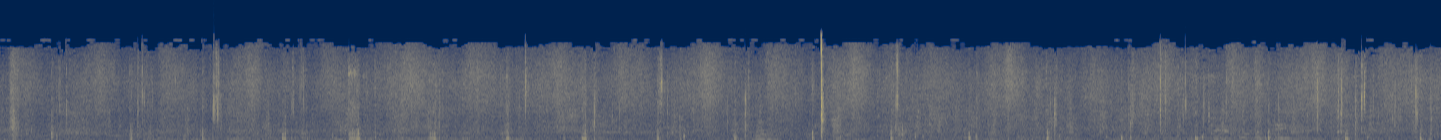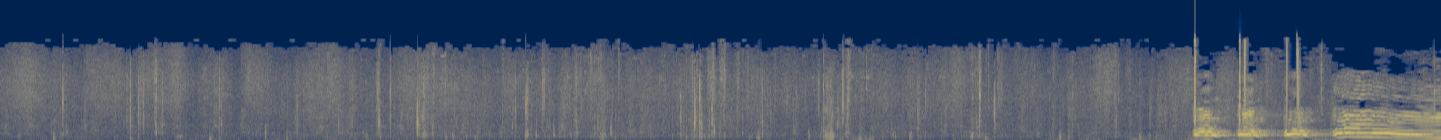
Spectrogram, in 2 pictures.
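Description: Footsteps of several people walking on pavement, an irregular run of taps and scuffs, with faint voices in the background. Near the end a loud high-pitched shout breaks out.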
